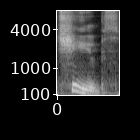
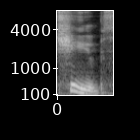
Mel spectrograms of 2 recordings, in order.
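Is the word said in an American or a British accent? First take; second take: British; British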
